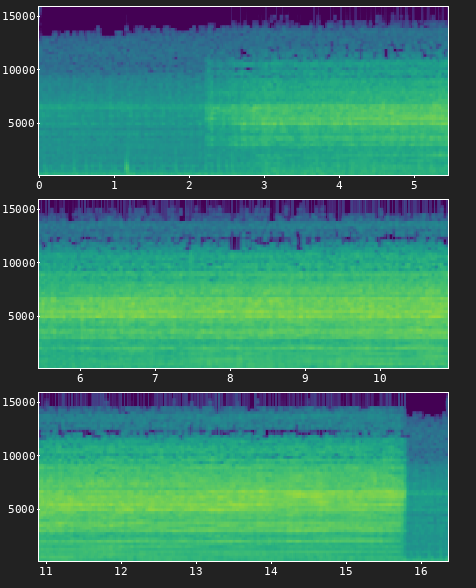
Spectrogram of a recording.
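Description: Rikon mini wood lathe running with a steady motor hum, while a hand tool cuts the face of the spinning pine lid blank, adding a rough, varying shaving hiss from about two seconds in.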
